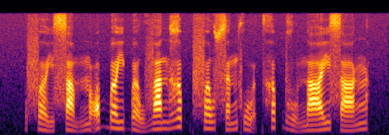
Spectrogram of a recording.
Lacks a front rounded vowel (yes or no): yes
